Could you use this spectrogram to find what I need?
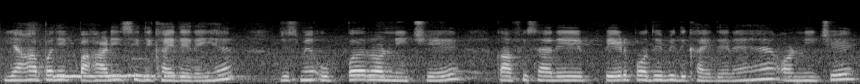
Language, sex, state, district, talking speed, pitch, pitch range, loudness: Hindi, female, Rajasthan, Jaipur, 175 wpm, 195 Hz, 185-210 Hz, -15 LUFS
